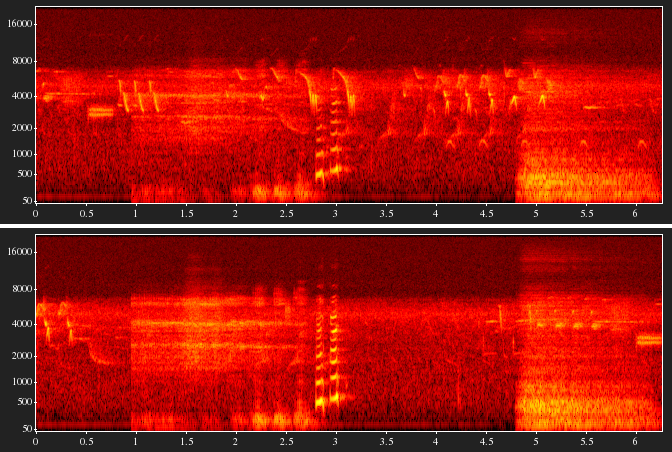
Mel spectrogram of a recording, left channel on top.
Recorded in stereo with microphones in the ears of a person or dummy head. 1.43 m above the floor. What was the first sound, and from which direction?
Laughter, 80° right.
